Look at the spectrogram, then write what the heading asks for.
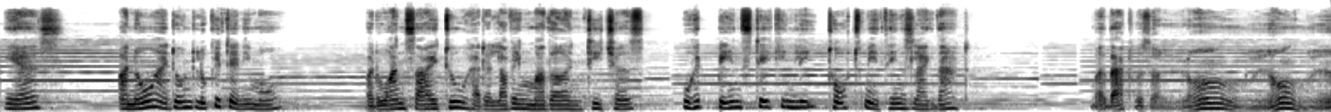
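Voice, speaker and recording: A woman narrating a first-person audio story in a wistful, theatrical and deliberate way. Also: fairly low pitch, warm tone. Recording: long reverb, music underneath.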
